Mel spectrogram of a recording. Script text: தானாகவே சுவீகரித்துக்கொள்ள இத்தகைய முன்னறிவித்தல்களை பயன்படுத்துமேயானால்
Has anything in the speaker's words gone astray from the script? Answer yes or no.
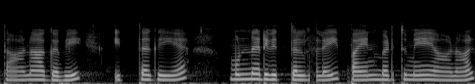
yes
